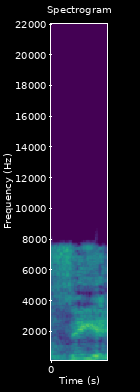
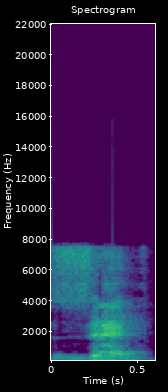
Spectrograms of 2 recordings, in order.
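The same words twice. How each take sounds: First: The letter is said the American way. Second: The letter is said the non-American way.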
